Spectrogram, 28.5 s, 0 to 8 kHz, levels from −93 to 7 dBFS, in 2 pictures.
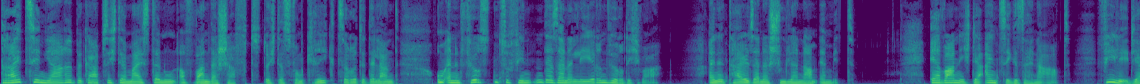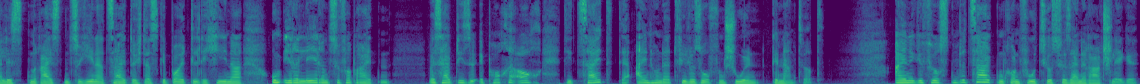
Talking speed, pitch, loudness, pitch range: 150 wpm, 150 Hz, -26 LUFS, 130-170 Hz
